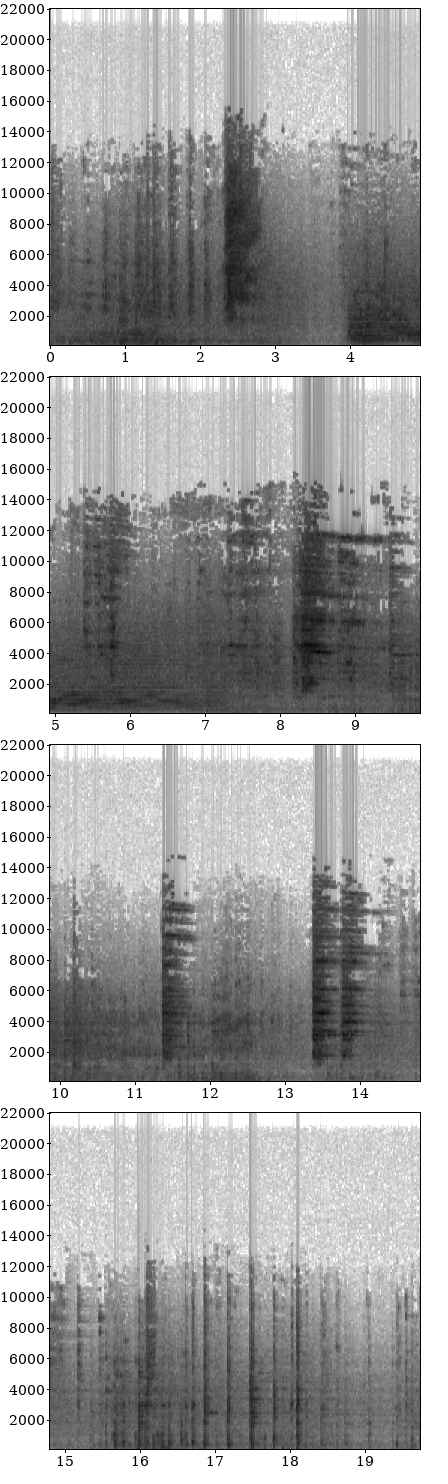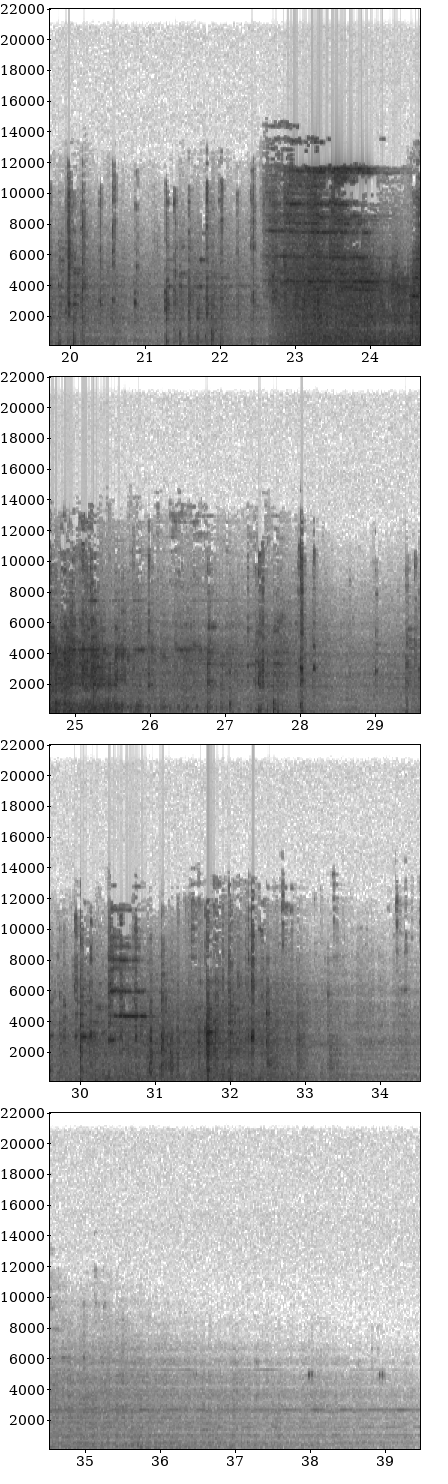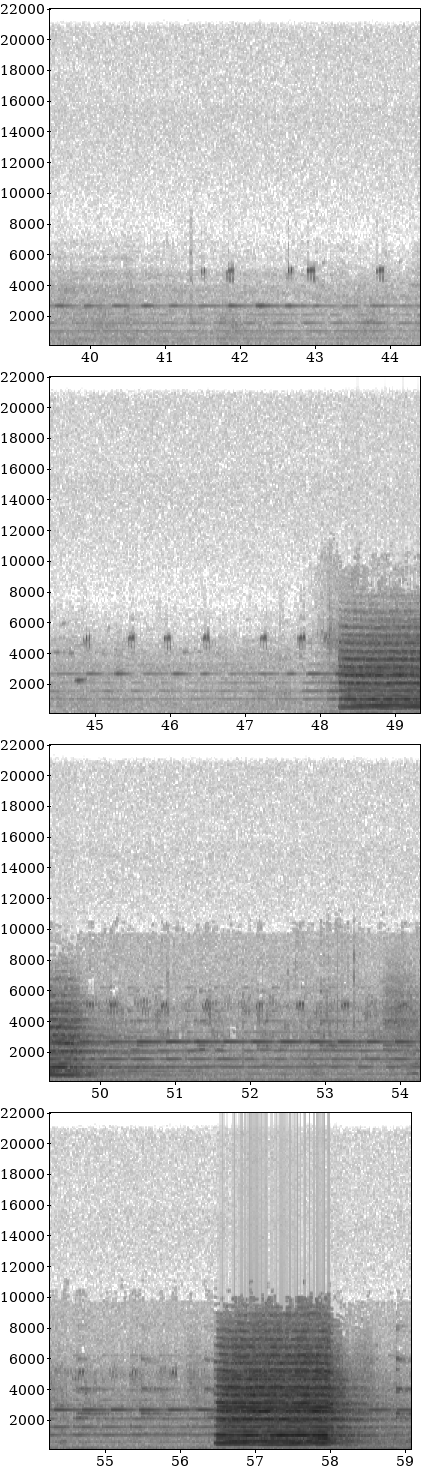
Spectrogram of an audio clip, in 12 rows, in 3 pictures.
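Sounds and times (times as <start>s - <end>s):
train wheels clicking over rail joints: 0.0s - 4.0s, 7.1s - 34.5s
wheels screeching on rails: 0.0s - 18.2s, 21.4s - 28.2s.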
